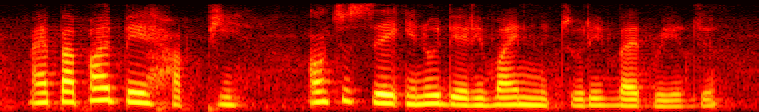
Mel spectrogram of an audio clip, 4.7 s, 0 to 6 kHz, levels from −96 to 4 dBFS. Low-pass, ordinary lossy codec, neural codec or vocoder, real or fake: 5.4 kHz; none; codec, 24 kHz, 0.9 kbps, WavTokenizer, small release; fake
